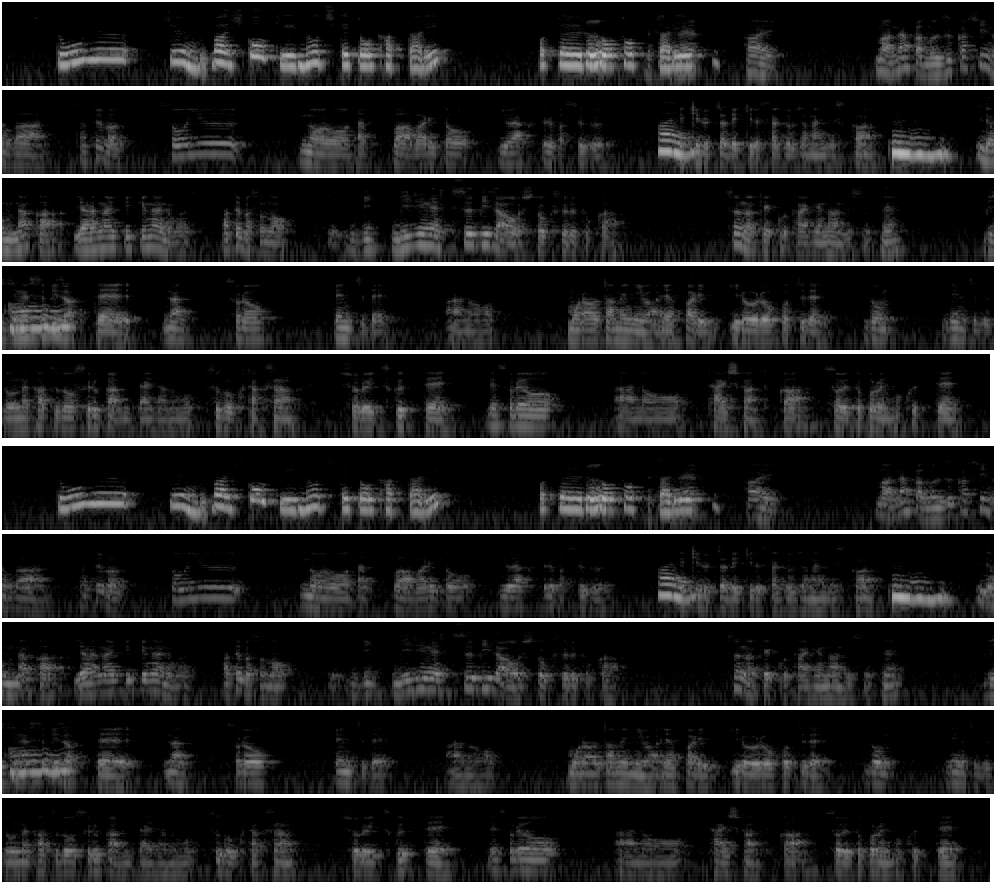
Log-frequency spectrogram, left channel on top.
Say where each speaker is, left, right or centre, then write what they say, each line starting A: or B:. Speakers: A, on the left; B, on the left.
A: どういう準備、まあ、飛行機のチケットを買ったり、ホテルを取ったり、
B: そうですね。はい。まあなんか難しいのが、例えばそういうのだは割と予約すればすぐ
A: はい。
B: できるっちゃできる作業じゃないですか。
A: うんうんうん。
B: でもなんかやらないといけないのが、例えばそのビ、ビジネスビザを取得するとか、そういうのは結構大変なんですよね。ビジネスビザって、
A: ああ。
B: なん、それを現地であのもらうためには、やっぱりいろいろこっちで、どん、現地でどんな活動するかみたいなのをすごくたくさん書類作って、で、それを、あの、大使館とか、そういうところに送って、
